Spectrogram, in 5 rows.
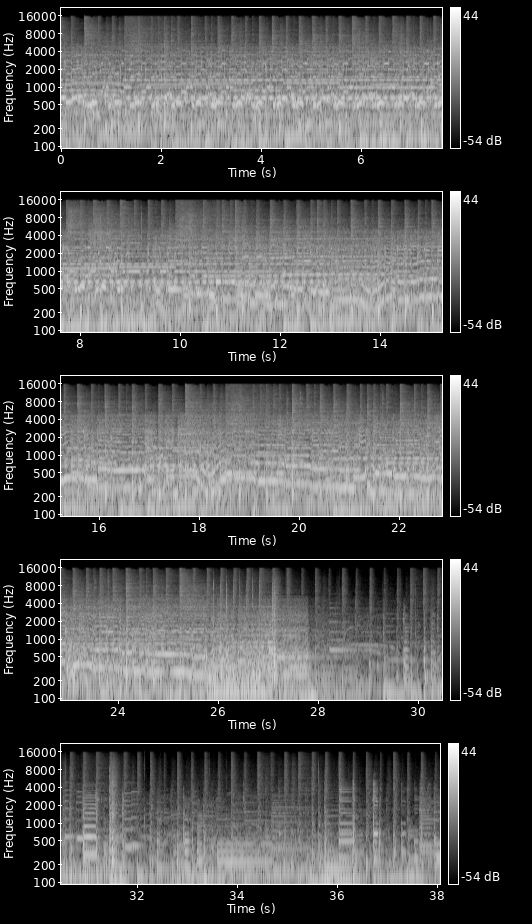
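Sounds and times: electric guitar lead: 0.0s - 38.0s
rock band playing: 0.0s - 38.0s.

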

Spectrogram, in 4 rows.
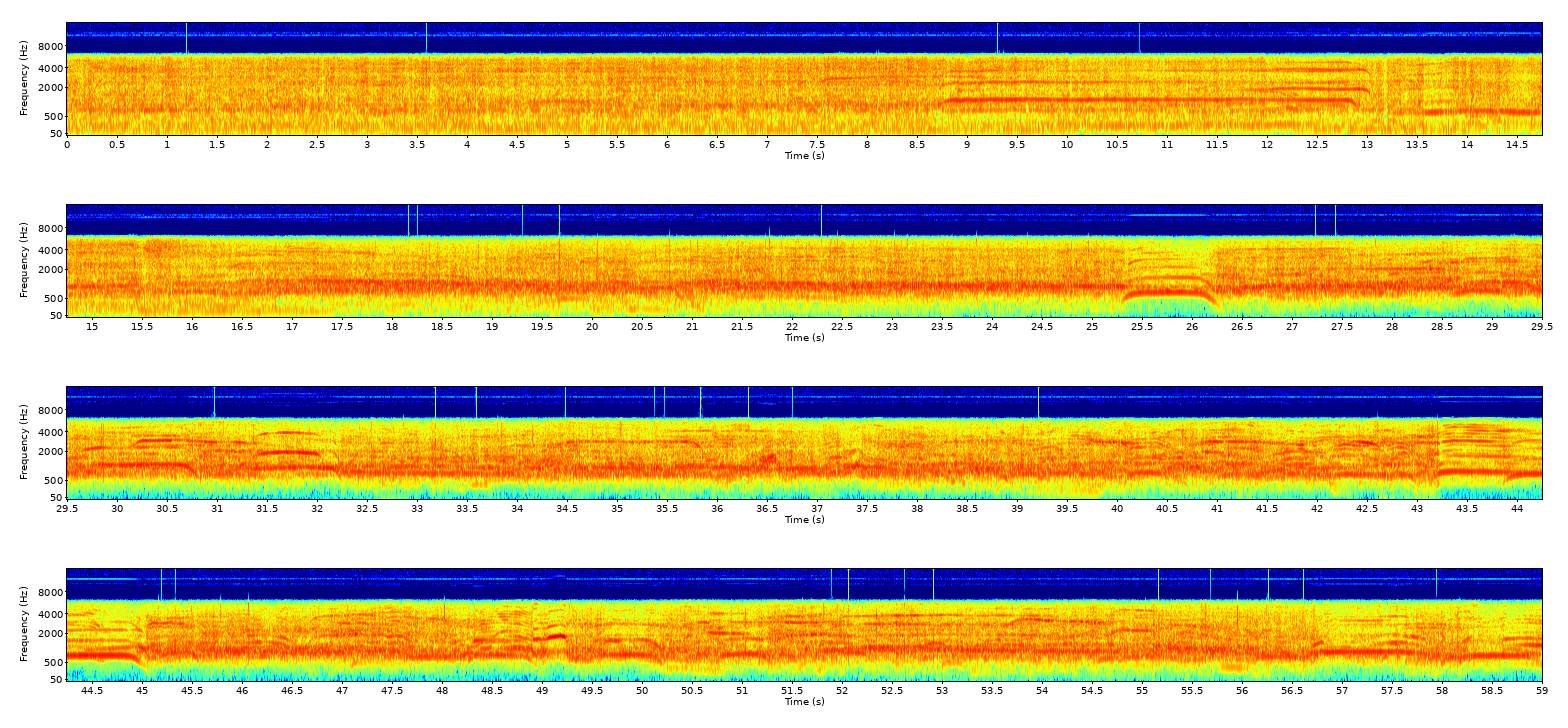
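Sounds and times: live rock band playing: 0.0s - 17.3s
crowd cheering and shouting: 0.0s - 59.0s.

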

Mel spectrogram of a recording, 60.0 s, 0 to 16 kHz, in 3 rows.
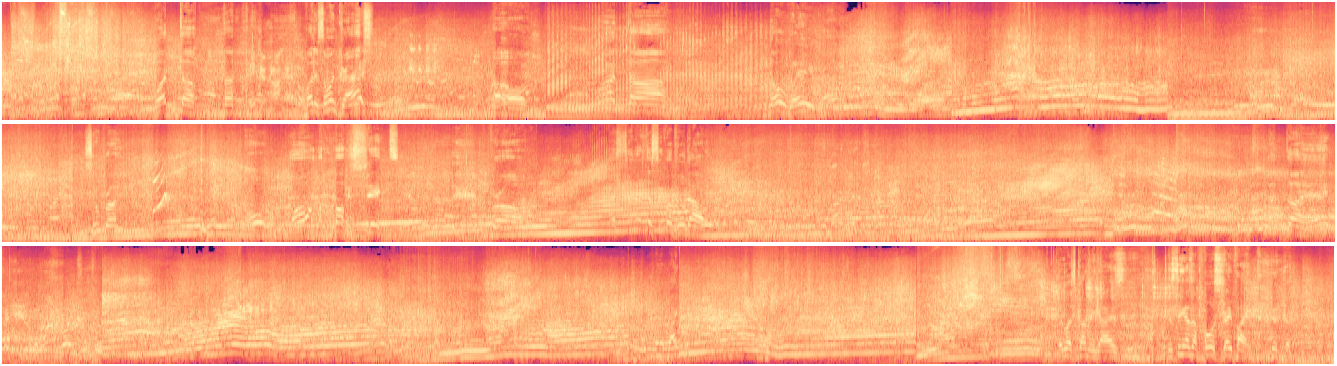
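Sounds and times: performance cars accelerating past: 0.0s - 59.9s.

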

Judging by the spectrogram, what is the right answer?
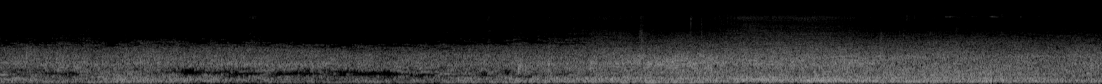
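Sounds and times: car passing by: 5.2s - 11.0s.

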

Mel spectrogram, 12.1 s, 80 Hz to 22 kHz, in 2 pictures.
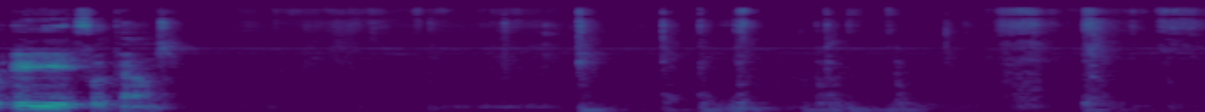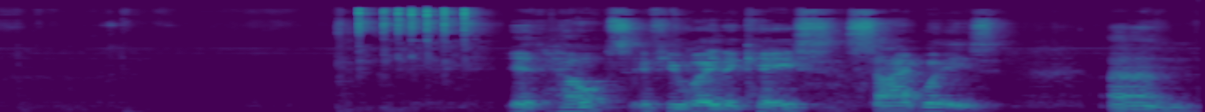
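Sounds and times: ratchet clicks: 7.8s - 8.5s
torque wrench clicks and taps: 7.8s - 8.5s.

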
